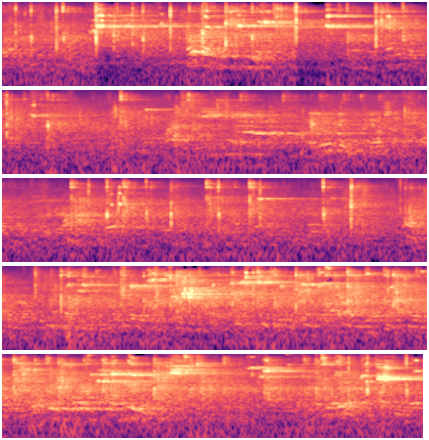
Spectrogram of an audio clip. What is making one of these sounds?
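Shoes squeak on a hall floor.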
